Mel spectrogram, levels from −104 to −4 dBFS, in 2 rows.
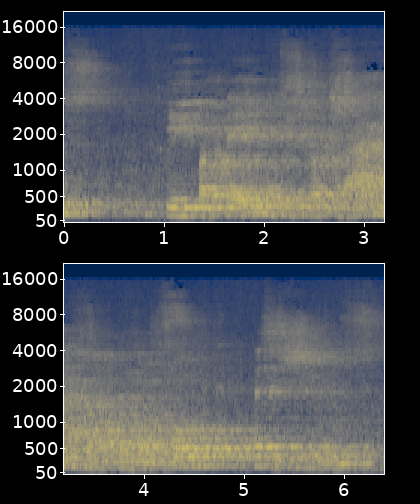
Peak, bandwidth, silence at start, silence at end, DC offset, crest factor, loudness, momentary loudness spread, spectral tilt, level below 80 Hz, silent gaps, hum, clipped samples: -14 dBFS; 16 kHz; 0 s; 0 s; under 0.1%; 16 dB; -31 LUFS; 9 LU; -5 dB/octave; -88 dBFS; none; none; under 0.1%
